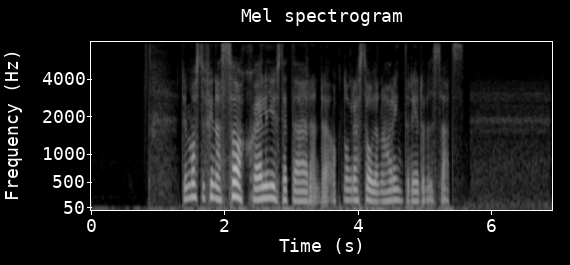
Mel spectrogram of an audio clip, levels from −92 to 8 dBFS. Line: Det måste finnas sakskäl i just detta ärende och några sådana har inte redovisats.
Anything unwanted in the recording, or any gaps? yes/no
no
